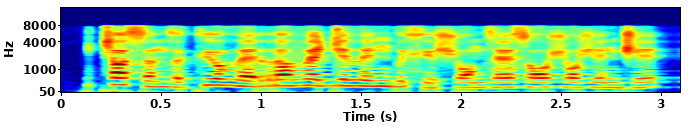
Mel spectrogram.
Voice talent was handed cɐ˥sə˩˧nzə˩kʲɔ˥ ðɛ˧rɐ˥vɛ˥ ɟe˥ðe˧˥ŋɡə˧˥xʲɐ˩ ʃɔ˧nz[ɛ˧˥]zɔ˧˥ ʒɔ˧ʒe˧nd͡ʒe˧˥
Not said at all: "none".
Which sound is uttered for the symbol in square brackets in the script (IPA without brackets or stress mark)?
ɛ˧˥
